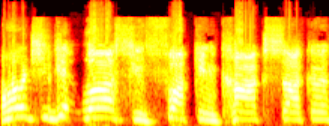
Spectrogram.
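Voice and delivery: high put-on Boston accent. Put on the spot to tell someone off in a boston accent. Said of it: "Give me your best Boston accent".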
